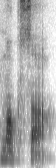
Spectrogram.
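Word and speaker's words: 黙想: If to spell it, it's like mokuso. It's yeah, it's spelling like that, but we pronounce it like mokso.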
